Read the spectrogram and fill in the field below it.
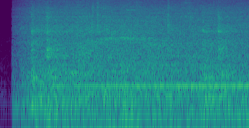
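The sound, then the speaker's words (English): Machinery on a solar panel factory assembly floor, the Heckert Solar plant in Chemnitz, Germany, runs with a steady, loud mechanical whir and a constant low hum. Faint whooshes recur as bright yellow robotic arms pick up silicon solar cells and affix them to glass panels. No one speaks. “Bright yellow robotic arms appear to be waving and then saluting as they pick up silicon solar cells and gently affix them to glass panels here at the Heckert Solar Assembly Floor in Chemnitz, a German city near the Czech border.”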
